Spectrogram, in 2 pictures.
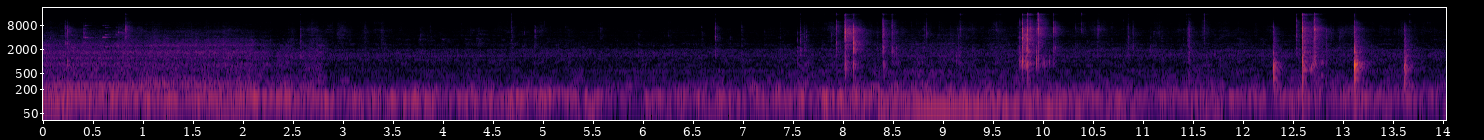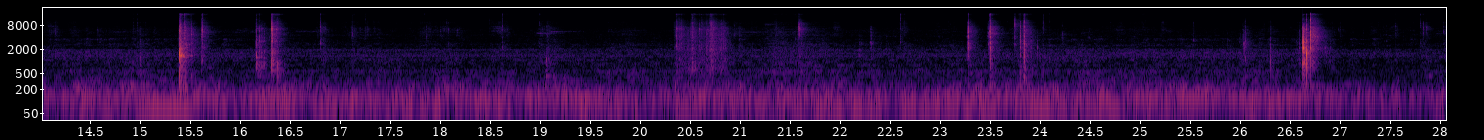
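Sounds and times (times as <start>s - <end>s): plastic parts clicking and snapping: 4.2s - 13.8s, 14.9s - 17.4s, 20.3s - 25.2s, 25.8s - 28.0s.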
